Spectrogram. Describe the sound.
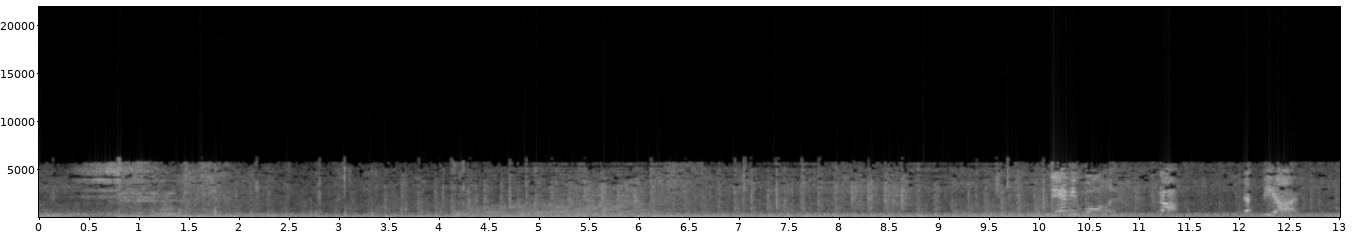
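A motorcycle engine idles during a police stop, a steady low rumble running throughout while people talk and shout over it.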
